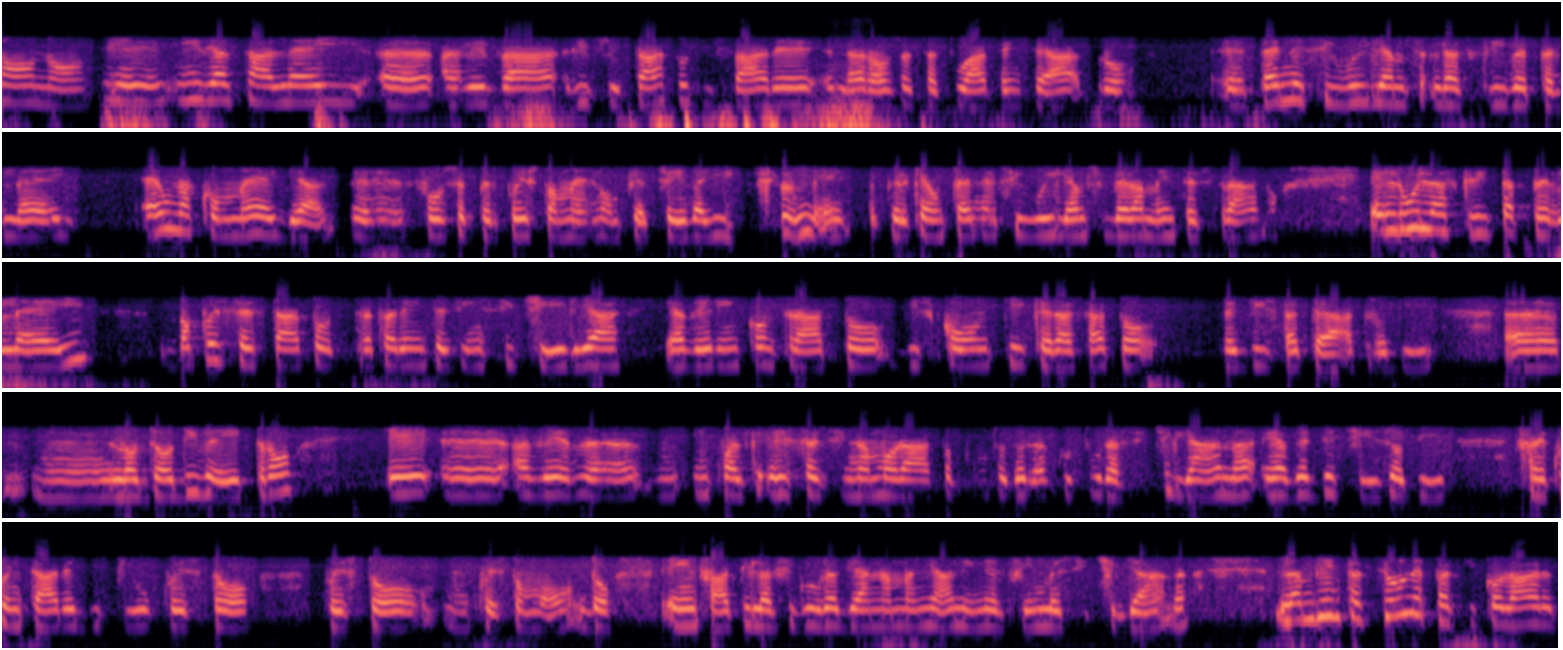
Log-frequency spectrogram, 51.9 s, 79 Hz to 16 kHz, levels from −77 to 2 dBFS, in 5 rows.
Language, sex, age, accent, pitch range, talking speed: Italian, female, 50-69, native, 205-245 Hz, 125 wpm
